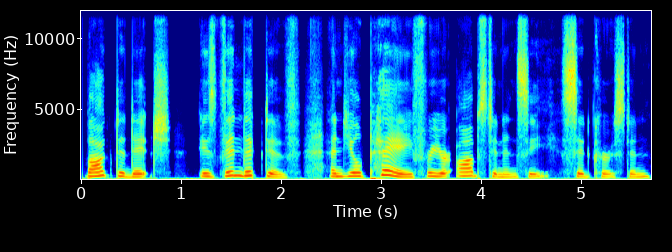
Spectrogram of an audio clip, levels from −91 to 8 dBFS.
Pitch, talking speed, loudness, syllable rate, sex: 230 Hz, 115 wpm, -17 LUFS, 4.0 syllables/s, female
